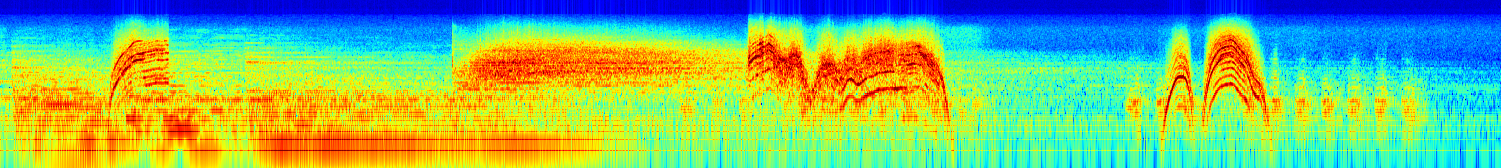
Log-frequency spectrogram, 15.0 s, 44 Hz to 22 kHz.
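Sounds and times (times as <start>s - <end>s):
dark orchestral film music: 0.0s - 15.0s.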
